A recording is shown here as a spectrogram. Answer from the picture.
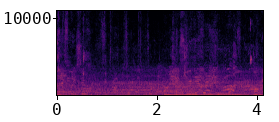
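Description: Sounds of an indoor basketball court during a stoppage after a foul: distant voices of players and officials in the arena, over a steady low background.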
